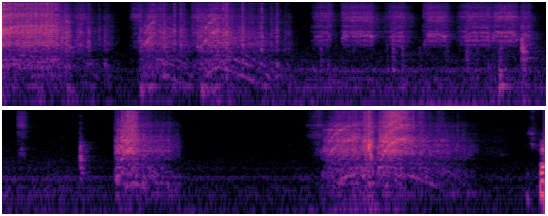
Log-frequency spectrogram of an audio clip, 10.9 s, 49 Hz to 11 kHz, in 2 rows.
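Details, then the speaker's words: Tamiya TL01/TD01 Ford Focus WRC RC car, bought second hand 5–6 years ago, heavily used: small electric motor whines in irregular bursts, cutting out and restarting; owner suspects battery-side connection, possibly flat battery. "Well, yeah, see the battery connection. I think it's the battery on the battery side, to be honest."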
